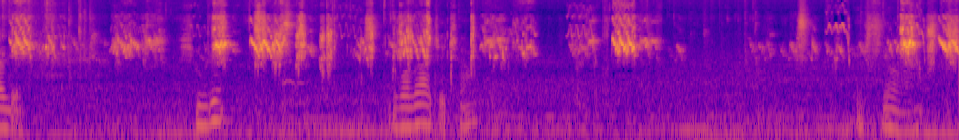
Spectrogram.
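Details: Pet budgerigars chatter in fast, scratchy warbles and chirps, bursting in and out every second or two, with a person's voice speaking briefly a few times.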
